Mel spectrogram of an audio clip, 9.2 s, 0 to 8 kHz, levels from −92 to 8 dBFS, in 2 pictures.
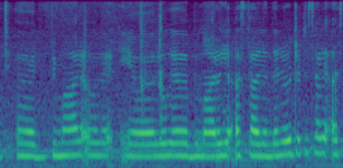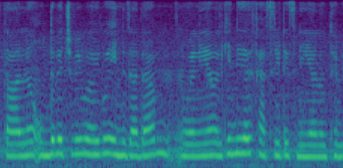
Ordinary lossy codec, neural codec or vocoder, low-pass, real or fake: none; none; none; real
